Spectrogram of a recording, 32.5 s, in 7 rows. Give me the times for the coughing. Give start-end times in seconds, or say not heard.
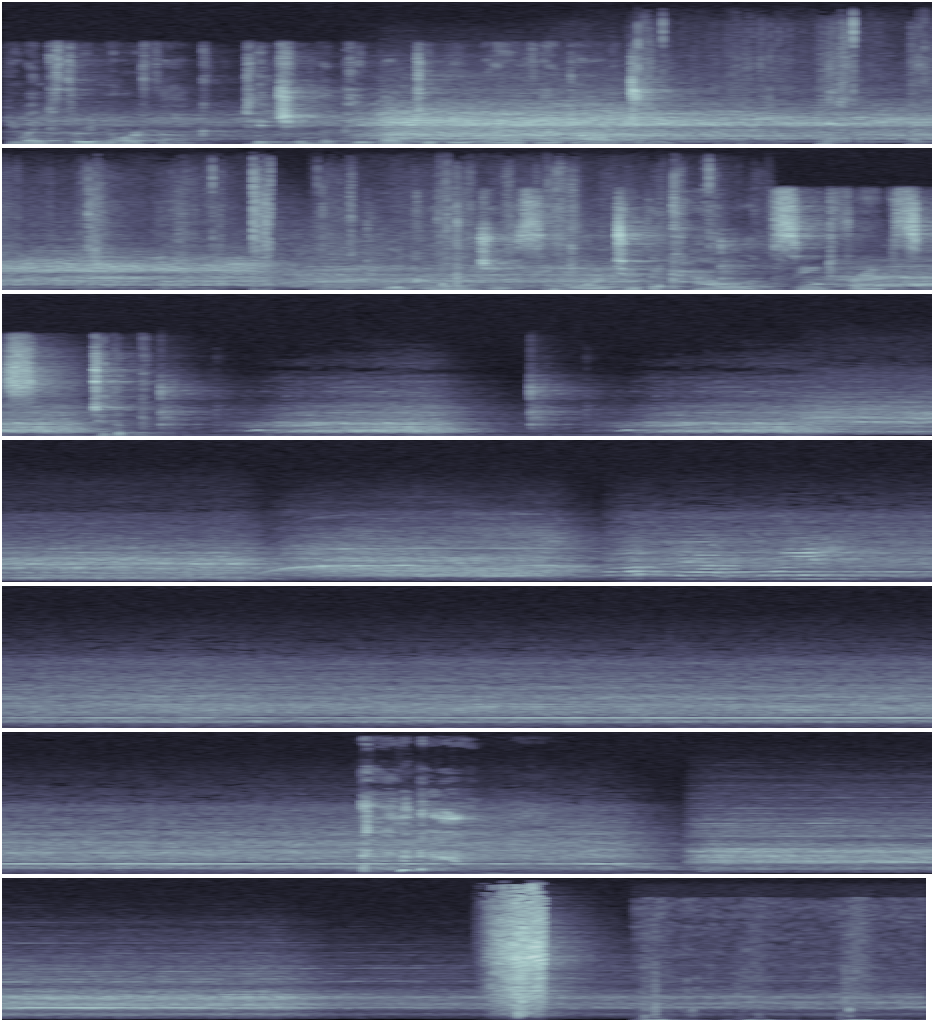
25.0-26.1.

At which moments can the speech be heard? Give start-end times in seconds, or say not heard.
0.0-3.4, 6.3-10.1.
